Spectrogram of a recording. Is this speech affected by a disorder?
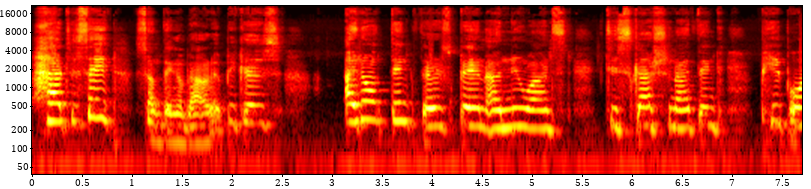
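Yes: cerebral palsy, severe.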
